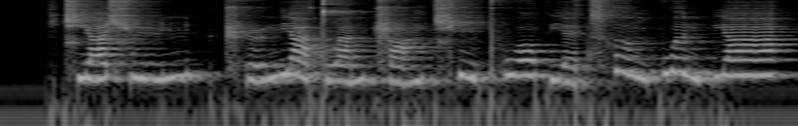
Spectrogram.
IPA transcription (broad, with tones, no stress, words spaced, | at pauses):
t͡ɕjä˨˦ɕy˨˦n | ʈ͡ʂʰɻ̩˨˦n̪jä˥˨t̪wa˨˦n ʈ͡ʂɑ˨˦ŋt͡ɕʰi˥˨ pʰwɔ˦pjɛ˨˩ t͡sʰɤ˥˨ŋpwə˥˨npjä˦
